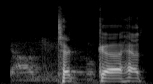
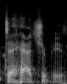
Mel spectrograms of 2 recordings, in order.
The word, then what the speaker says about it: Tehachapi: taking and answering your calls and Anthony in tech hat how do you say that Anthony I know I screwed it up before what in California there hi Tom what's the name your town mister hatchapee California Tehachapi thank you you're on the air with Carson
